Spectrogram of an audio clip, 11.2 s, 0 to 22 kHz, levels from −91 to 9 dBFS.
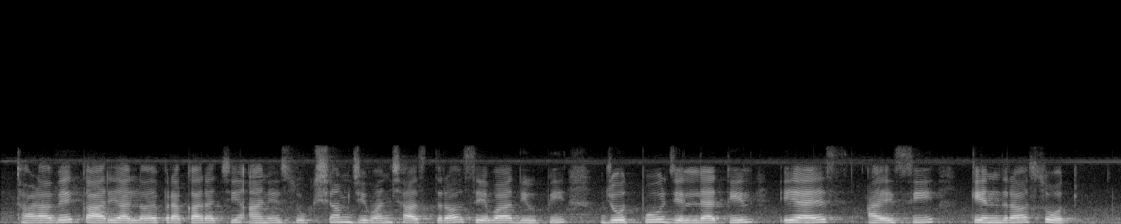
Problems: none marked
